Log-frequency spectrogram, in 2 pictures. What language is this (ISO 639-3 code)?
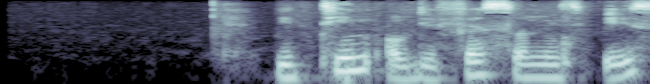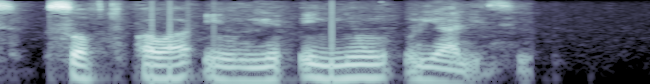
eng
